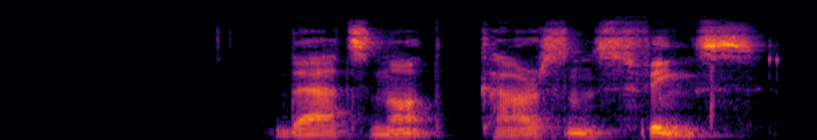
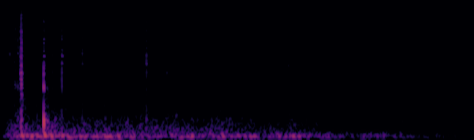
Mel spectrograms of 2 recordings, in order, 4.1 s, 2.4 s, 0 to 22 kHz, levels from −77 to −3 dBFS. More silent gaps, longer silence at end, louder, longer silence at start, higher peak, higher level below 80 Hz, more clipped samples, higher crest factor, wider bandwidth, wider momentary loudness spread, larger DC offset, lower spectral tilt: neither; about the same, 0.25 s vs 0.15 s; first, -22 LUFS vs -54 LUFS; first, 1.4 s vs 0 s; first, -6 dBFS vs -24 dBFS; first, -64 dBFS vs -72 dBFS; neither; second, 22 dB vs 30 dB; second, 14 kHz vs 18 kHz; second, 15 LU vs 19 LU; neither; second, -1 dB/octave vs -5 dB/octave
